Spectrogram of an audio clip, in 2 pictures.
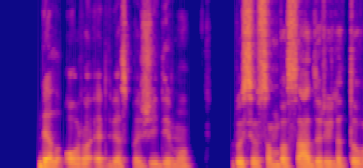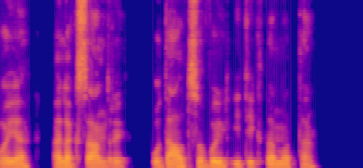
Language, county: Lithuanian, Vilnius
